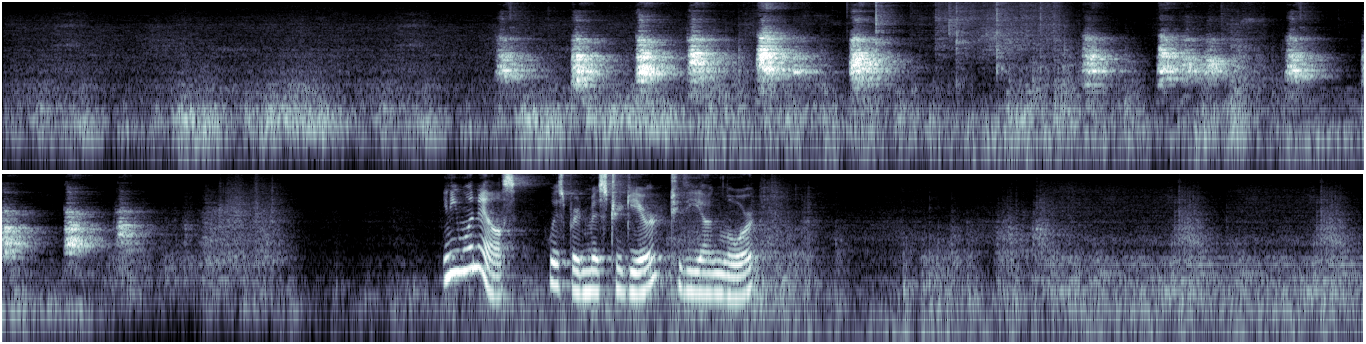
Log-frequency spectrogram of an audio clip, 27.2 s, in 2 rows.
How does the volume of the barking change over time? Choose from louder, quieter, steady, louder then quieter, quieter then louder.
quieter then louder.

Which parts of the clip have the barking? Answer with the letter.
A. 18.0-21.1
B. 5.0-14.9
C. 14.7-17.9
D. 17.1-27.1
B.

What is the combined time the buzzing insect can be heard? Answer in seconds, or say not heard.
not heard.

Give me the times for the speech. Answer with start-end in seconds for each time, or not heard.
18.0-21.1.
